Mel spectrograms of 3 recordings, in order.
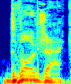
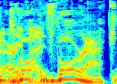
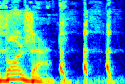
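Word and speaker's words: Dvořák: I have to pronounce it the way my mother told me to pronounce it. Dvorjac. Yes, sir. Most people would say D'vorak, but it's Dvorjac.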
